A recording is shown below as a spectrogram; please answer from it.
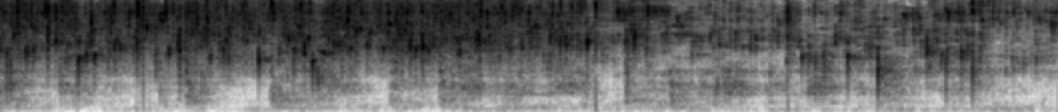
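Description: Four slit green chillies and black cumin seeds sputter in hot oil for a Bengali rohu fish curry. A steady, close, bright crackling hiss runs throughout, with scraping stirs, and no voices.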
